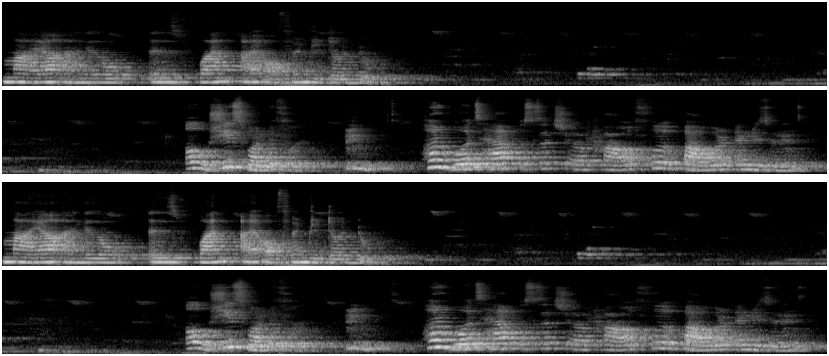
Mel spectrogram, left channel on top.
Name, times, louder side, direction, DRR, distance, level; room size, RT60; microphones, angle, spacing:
voice 1, 0.0-1.2 1.5-3.8 5.8-6.1 8.2-8.3 8.6-8.9, right 2 dB, 50° right, 2 dB, 0.3 m, -21 dB
voice 2, 10.1-11.3 11.7-12.0 12.5-16.2, equal, 25° left, -2 dB, 0.4 m, -20 dB
3.3 x 2.4 x 2.6 m, 1.4 s
head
